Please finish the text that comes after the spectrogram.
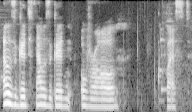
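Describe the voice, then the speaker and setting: Casting: female streamer, casual game commentary, lowish soft-toned voice, slow delivery. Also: fairly even intonation, a little hiss or hum. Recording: game music behind the voice.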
